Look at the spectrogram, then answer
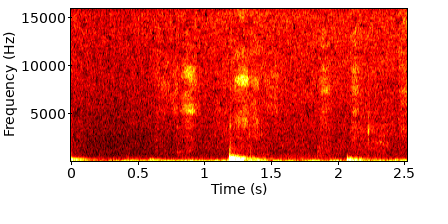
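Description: Writing on a board in a physics lecture, a couple of quiet scratching strokes and taps, close, over a low rumbling room background.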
